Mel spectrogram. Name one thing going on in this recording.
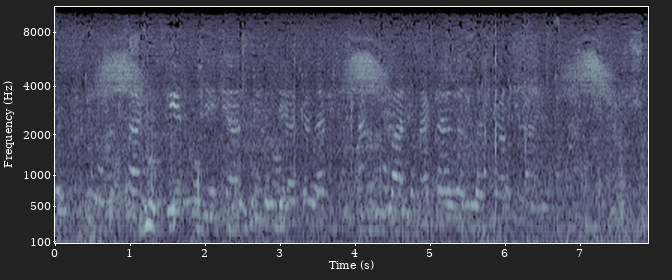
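Young children's voices chatter and sing together outdoors.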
